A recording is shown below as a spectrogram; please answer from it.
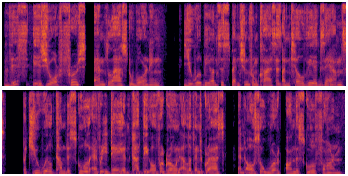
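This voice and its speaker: A man voicing a stern, authoritative woman school principal in a storybook, with formal, deliberate delivery. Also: fairly high pitch, lively intonation, darkish tone, breathy edge, dry recording. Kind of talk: audiobook story character.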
